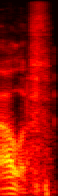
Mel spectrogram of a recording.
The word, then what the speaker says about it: aleph: the first letter of the hebrew alphabet is pronounced alef so when you hear me say aleph one that's that's where that's coming from and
